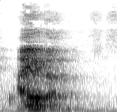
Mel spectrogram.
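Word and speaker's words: iota: से डिनोट करते हैं एंड इसको हम लोग प्रोनाउंस करते हैं आयोटा।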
